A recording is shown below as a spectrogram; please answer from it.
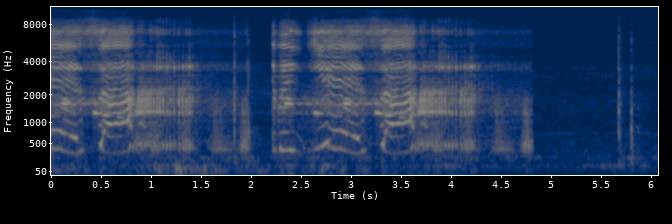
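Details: Burping: two long, loud, drawn-out voiced burps with a wavering pitch, followed by a short quiet pause and faint clicks.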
